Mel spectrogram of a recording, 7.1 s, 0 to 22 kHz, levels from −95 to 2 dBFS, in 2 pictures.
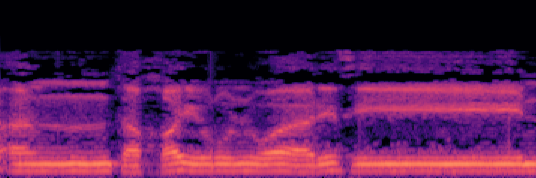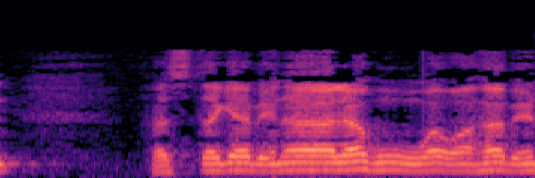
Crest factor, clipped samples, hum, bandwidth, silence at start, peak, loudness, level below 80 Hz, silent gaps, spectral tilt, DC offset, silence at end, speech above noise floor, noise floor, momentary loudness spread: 18 dB; under 0.1%; none; 8 kHz; 0 s; -8 dBFS; -27 LUFS; -64 dBFS; none; -5.5 dB/octave; under 0.1%; 0 s; 36 dB; -63 dBFS; 9 LU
